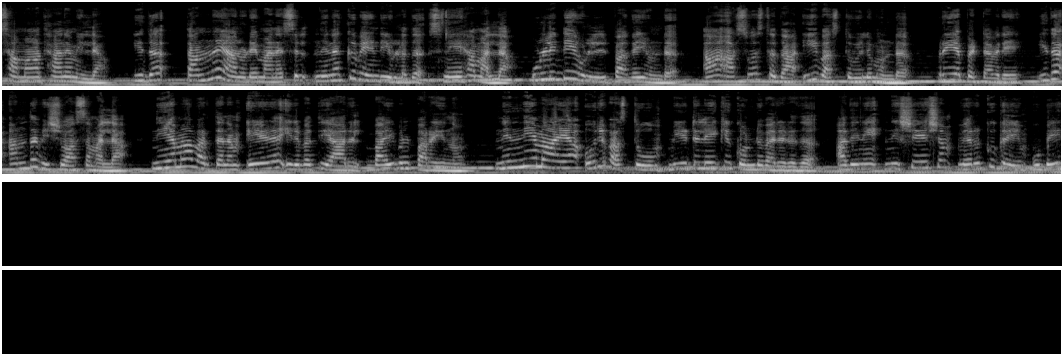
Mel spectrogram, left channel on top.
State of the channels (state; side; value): silent; right; digital silence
